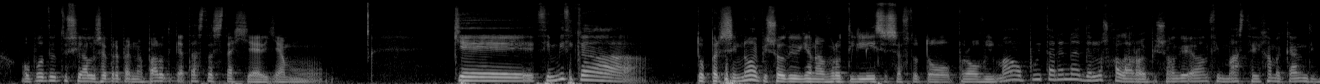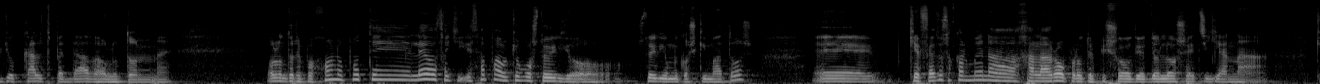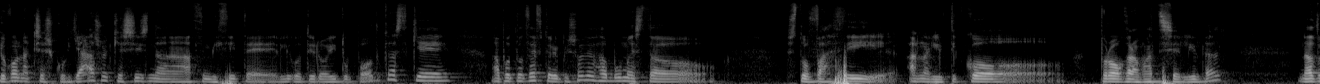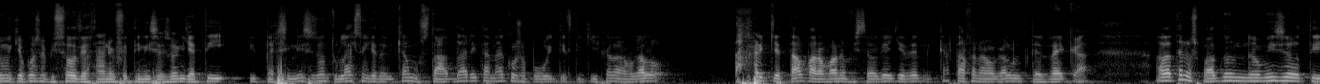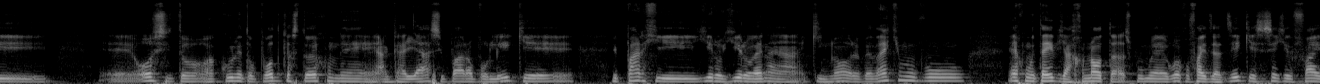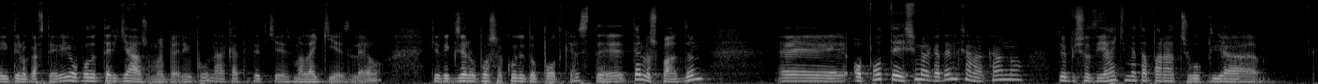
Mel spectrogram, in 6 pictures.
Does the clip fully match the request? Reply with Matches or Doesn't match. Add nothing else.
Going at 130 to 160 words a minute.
Matches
